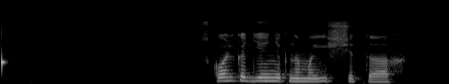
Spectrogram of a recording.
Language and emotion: Russian, sad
